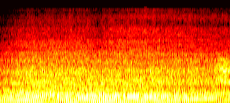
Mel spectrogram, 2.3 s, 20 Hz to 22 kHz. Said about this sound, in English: that kind of typifies the fact when you hear that, you go, oh, yeah, that's not a Ford or that's not like a Prius or something like that. You know that that's like a relatively posh car. You know it's a V8.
